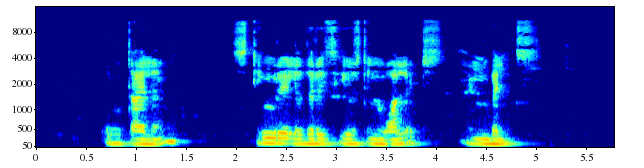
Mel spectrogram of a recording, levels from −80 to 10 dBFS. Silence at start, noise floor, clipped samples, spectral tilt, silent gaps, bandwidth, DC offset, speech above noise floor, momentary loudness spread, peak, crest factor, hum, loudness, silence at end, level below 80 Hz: 0.7 s; -74 dBFS; under 0.1%; -5.5 dB/octave; none; 11.5 kHz; under 0.1%; 53 dB; 12 LU; -2 dBFS; 20 dB; none; -22 LUFS; 0.8 s; -56 dBFS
